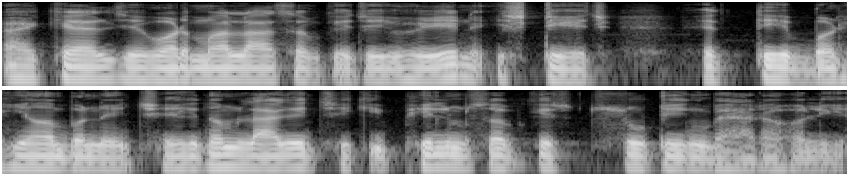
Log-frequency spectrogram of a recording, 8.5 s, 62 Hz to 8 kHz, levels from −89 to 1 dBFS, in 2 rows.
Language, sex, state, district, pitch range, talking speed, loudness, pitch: Maithili, male, Bihar, Saharsa, 85-95 Hz, 170 wpm, -19 LUFS, 90 Hz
